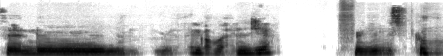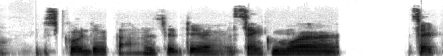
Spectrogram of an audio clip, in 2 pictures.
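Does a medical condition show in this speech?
Yes: dystonia; speech difficulties, fine motor difficulties.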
